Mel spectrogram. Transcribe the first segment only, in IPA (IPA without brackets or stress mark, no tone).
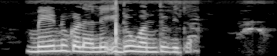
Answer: m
